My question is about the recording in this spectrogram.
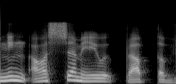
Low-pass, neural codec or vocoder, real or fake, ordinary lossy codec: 7.2 kHz; codec, 16 kHz, 0.3 kbps, FocalCodec; fake; none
